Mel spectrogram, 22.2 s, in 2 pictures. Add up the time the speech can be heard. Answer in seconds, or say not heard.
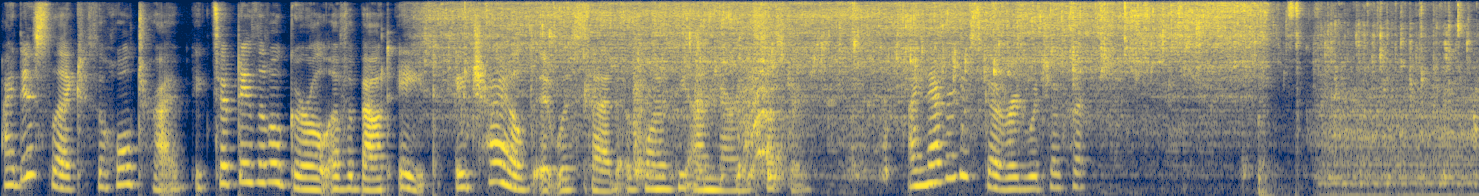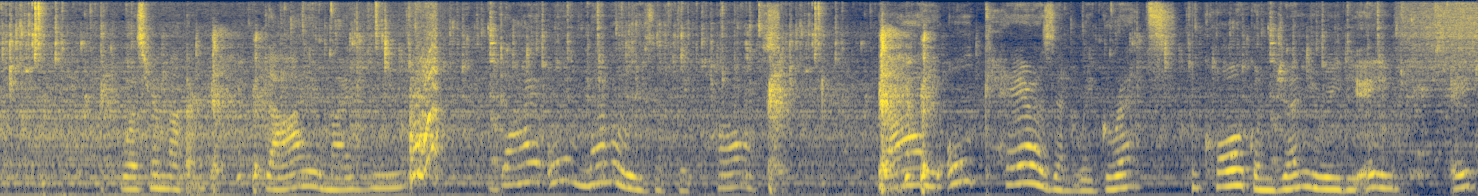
18 s.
